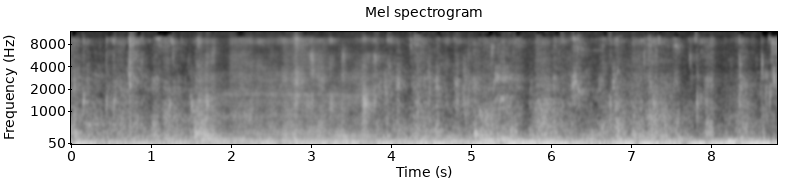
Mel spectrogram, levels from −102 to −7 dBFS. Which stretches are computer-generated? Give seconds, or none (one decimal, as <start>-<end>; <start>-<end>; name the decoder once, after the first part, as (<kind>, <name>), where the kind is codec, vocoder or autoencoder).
1.6-3.8 (vocoder, Vocos)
